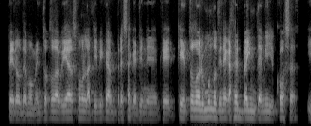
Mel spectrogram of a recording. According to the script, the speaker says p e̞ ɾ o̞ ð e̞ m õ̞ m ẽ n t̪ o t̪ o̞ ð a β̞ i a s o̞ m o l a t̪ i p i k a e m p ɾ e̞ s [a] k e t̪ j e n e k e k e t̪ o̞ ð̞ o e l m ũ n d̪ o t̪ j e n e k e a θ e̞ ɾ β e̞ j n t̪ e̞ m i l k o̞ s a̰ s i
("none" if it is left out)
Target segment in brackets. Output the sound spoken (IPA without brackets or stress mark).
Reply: a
